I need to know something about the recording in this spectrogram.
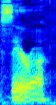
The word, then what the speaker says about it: Sara: the darker one the sarah family it's pronounced like sarah like my daughter s-a-r-a or some people spell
